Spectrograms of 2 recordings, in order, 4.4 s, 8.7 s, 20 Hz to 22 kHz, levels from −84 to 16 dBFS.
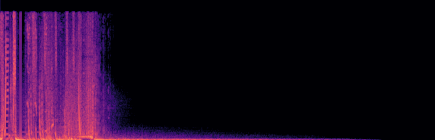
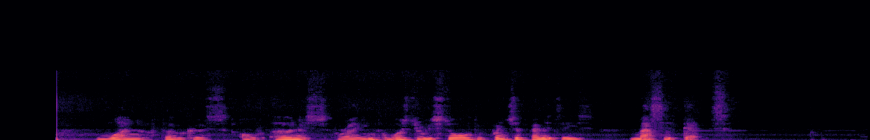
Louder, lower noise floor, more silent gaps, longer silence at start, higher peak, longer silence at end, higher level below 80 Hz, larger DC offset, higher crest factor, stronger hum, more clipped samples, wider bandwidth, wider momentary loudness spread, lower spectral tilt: first, -16 LUFS vs -22 LUFS; second, -54 dBFS vs -72 dBFS; neither; second, 0 s vs 0.55 s; first, 0 dBFS vs -6 dBFS; second, 1.4 s vs 1.75 s; first, -24 dBFS vs -62 dBFS; neither; about the same, 18 dB vs 18 dB; neither; neither; first, over 20 kHz vs 6.8 kHz; first, 22 LU vs 17 LU; second, -4.5 dB/octave vs -10 dB/octave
